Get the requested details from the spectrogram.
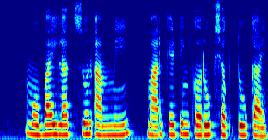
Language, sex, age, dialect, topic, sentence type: Marathi, female, 25-30, Southern Konkan, agriculture, question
